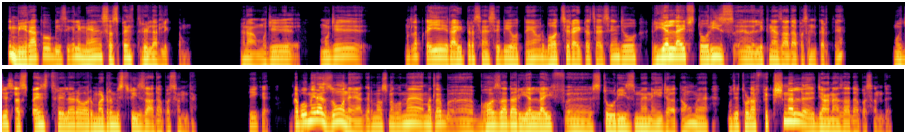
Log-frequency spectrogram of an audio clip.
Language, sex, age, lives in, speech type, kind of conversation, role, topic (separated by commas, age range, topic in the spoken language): Hindi, male, 25-29, India, conversation, podcast, guest, Aap apni audience se kaise connect banate hain?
